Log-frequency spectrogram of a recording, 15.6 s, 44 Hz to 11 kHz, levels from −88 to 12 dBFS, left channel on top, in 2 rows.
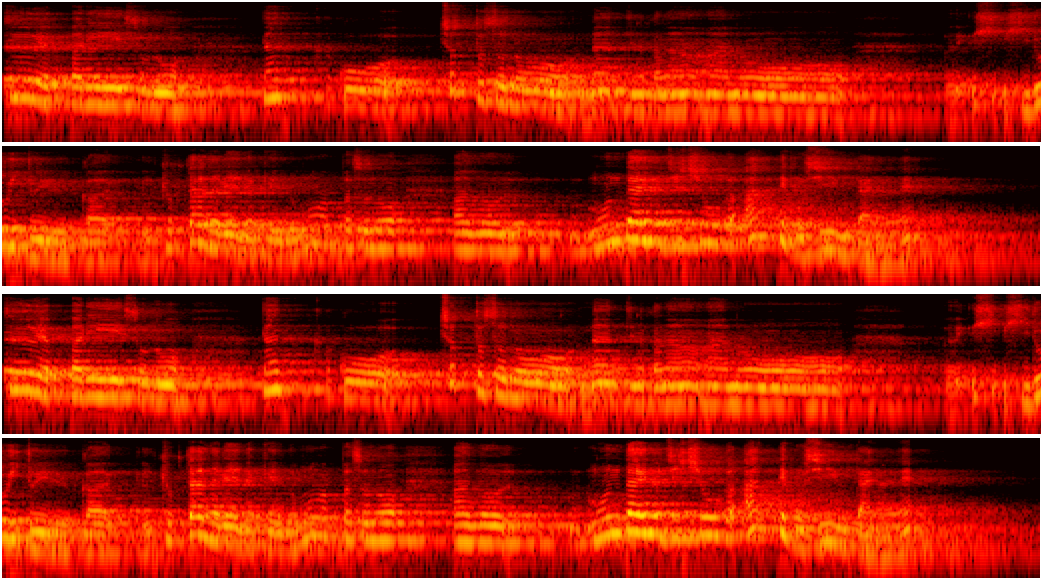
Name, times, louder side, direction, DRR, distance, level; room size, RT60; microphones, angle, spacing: voice 1, 0.0-2.2 2.5-3.0 3.3-6.7 7.1-14.6, right 1 dB, 40° right, 0 dB, 0.8 m, -30 dB
28.5 x 11.0 x 3.8 m, 2.6 s
head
